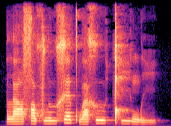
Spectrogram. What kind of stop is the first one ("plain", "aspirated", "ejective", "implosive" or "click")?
ejective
